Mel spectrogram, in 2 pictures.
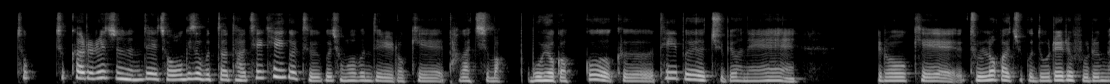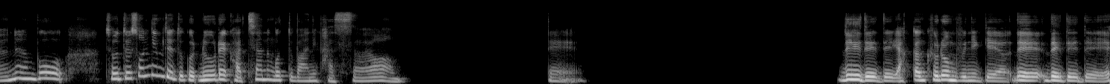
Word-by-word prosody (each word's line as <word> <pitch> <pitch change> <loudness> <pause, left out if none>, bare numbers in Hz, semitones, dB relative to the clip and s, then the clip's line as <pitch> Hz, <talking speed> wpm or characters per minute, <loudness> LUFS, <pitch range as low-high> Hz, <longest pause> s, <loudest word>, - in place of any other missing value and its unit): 축 - - -10 0.2
축하를 280 -1 0
해 - - +2
주는데 250 -3 +1
저기서부터 230 -1 0
다 200 -2 -2
채 300 +10 -4
케익을 325 -3 0
들고 175 -6 -4
종업원들이 175 -1 -4
이렇게 150 0 -7
다 - - -14
같이 165 0 -3
막 150 0 -9 0.2
모여 180 +2 +3
갖고 175 +4 -1
그 155 -2 -5
테이블 245 -9 0
주변에 170 -5 -4 0.8
이렇게 175 -1 -3
둘러 195 +3 +2
가지고 185 -3 -2
노래를 190 +4 +1
부르면은 185 - -1
뭐 270 -1 0 0.4
저도 260 +1 0
손님들도 380 - -1
그 200 - +2
노래 215 +2 +4
같이 220 +2 -3
하는 220 -1 0
것도 200 -3 -3
많이 165 0 -5
봤어요. 155 +1 -7 1.4
네. - - -10 2.5
네네네 185 -6 +6
약간 190 +5 +3
그런 205 +1 +7
분위기예요. 165 -5 0
네 180 -2 +6
네네네. 165 -5 +3
185 Hz, 260 characters per minute, -22 LUFS, 165-225 Hz, 2.5 s, 그런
